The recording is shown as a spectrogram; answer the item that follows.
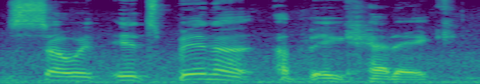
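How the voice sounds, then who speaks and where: A man's voice: a little high, very animated, normal speed, slight background noise, rough recording. An American man acting as game master, talking casually and conversationally as he narrates a tabletop role-playing game. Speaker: game master of an actual-play podcast.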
